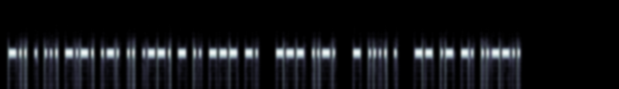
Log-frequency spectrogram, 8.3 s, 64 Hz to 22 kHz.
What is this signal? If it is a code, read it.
Morse code, heard as a keyed tone, about 34 wpm, 700 Hz. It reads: DESCRIPTION OF THE MAN?
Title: Sentences from Top 1500 Words 35wpm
